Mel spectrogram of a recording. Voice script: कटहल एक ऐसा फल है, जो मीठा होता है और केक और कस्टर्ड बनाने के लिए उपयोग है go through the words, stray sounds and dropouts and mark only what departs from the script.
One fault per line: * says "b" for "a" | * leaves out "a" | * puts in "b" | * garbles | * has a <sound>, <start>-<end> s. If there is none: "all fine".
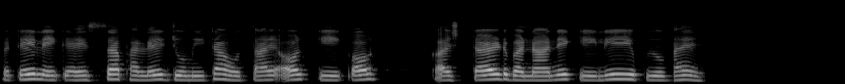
all fine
